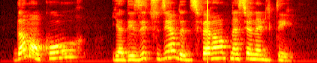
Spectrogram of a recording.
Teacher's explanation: à l'oral, de manière familière, on prononce ya au lieu de il y a. On supprime le il.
